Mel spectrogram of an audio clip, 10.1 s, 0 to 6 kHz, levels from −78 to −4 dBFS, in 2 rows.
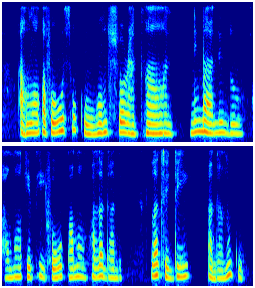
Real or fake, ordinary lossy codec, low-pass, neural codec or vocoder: fake; Opus, 16 kbps; 5.4 kHz; autoencoder, 22.05 kHz, a latent of 192 numbers a frame, VITS, trained on one speaker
